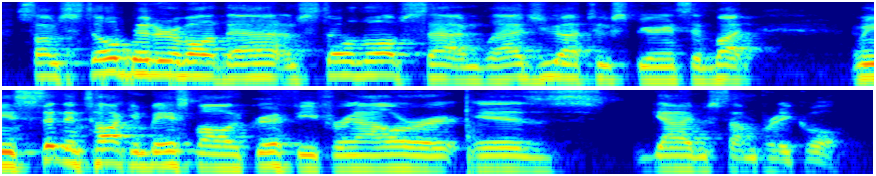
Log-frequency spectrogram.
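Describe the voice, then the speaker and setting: A man hosting a casual interview, a former ball player who tells stories in an animated, joking way. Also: on the high side. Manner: animated, quick storyteller, joking.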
